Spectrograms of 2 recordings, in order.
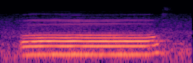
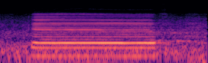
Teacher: قاف حروف مصالیہ ہے، موٹا پڑھنا ہے اور کاف باریک پڑھا جائے گا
